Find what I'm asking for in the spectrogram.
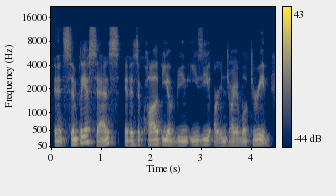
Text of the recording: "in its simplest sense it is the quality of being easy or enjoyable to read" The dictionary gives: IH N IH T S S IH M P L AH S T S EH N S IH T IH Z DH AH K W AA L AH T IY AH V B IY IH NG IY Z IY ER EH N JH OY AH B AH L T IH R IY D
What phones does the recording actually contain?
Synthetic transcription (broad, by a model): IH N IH T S S IH M P L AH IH S EH N S IH T IH Z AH K W AA L AH T IY AH V B IY IH NG IY Z IY ER EH N JH OY AH B AH L T IH R IY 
